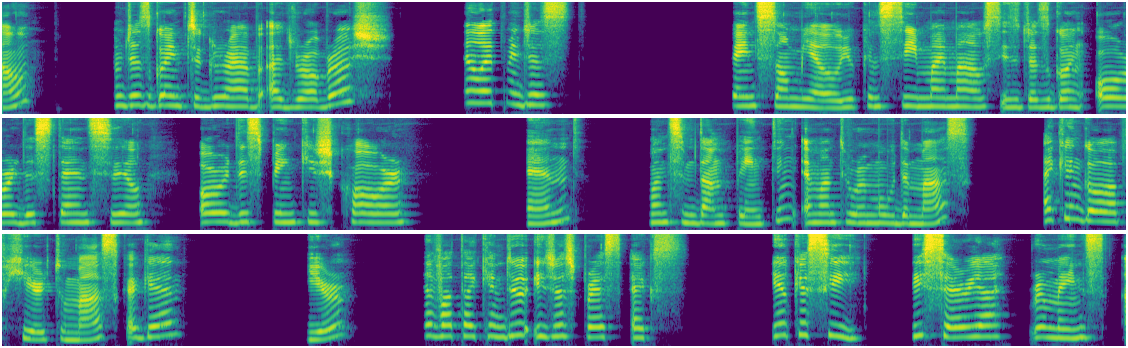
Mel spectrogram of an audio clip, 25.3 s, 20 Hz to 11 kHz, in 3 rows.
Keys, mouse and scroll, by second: 1.4 click, 3.0-5.9 drag, 5.9 scroll down 2, 6.2 alt+middle click, 6.8-8.3 drag, 8.4 click, 8.6 alt+middle click, 8.9 alt+shift+middle click, 9.5-10.8 drag, 11.1 alt+middle click, 14.4 click, 17.4 click, 21.2 click, 22.9 shift+middle click, 23.1 alt+shift+click, 23.6-23.9 scroll up 2, 24.6-25.2 alt+middle drag.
